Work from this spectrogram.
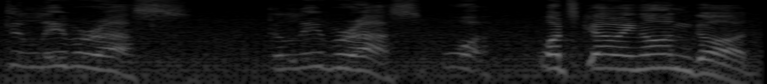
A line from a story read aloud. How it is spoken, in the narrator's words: Moses cries out to God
